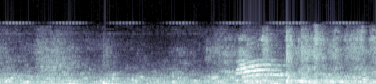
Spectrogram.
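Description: A fuzzy cat gives a drawn-out meow close by, rising midway, over a steady background hum.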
